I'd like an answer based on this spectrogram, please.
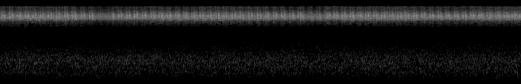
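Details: Male crickets stridulating, wing scraped over the serrated vein of the other wing, make an unbroken shrill chorus, high and even, with rapid fine pulsing and no gaps or background noise.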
